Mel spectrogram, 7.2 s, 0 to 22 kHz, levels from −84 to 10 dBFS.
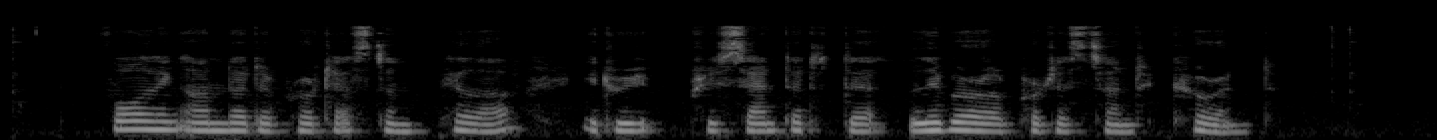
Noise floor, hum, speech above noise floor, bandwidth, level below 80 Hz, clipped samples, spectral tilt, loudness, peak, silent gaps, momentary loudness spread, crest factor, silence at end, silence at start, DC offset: -71 dBFS; none; 33 dB; 11.5 kHz; -76 dBFS; under 0.1%; -5 dB/octave; -38 LUFS; -22 dBFS; none; 9 LU; 16 dB; 0.85 s; 0.55 s; under 0.1%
